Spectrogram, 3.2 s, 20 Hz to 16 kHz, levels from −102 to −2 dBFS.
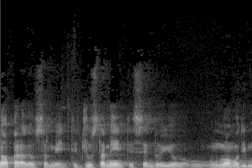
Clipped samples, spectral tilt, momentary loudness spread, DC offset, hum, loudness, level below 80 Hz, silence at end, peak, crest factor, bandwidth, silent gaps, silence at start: under 0.1%; -7.5 dB/octave; 10 LU; under 0.1%; none; -33 LUFS; -66 dBFS; 0 s; -12 dBFS; 18 dB; 9.8 kHz; none; 0 s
